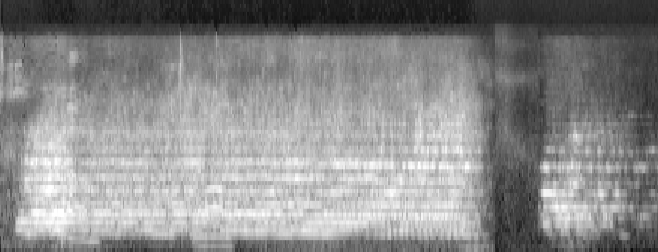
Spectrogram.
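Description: A train passing with its horn sounding: one loud, steady, chord-like blast holds for about six seconds, then a short gap and a second, briefer blast, over a low rumble from the train.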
